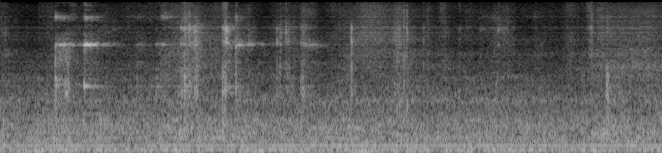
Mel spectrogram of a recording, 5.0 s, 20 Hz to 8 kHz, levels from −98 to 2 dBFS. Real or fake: fake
